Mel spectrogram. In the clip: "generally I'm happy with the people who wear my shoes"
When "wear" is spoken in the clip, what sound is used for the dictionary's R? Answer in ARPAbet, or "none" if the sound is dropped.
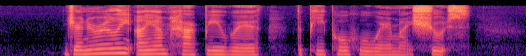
R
